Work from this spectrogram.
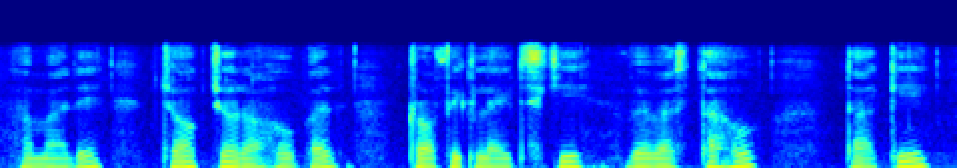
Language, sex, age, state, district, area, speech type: Hindi, male, 18-30, Madhya Pradesh, Betul, urban, spontaneous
